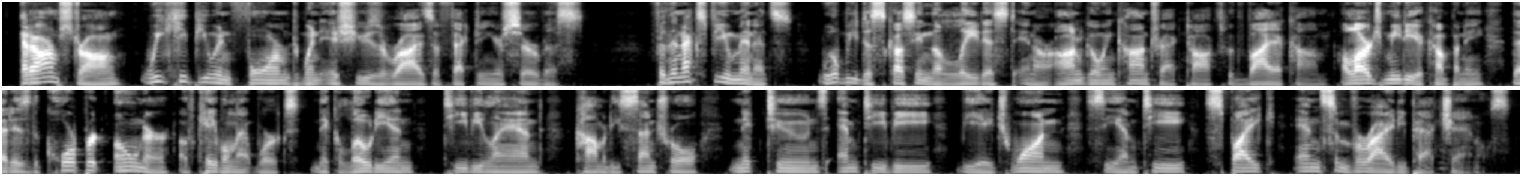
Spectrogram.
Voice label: normal serious; viacom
